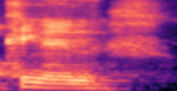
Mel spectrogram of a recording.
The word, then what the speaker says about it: Keenan: But yeah, Volume Fitness on Facebook, probably Volume Fitness on Instagram, Paul Keenan on Facebook, Keenan, and I always have to spell it because people never get it.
